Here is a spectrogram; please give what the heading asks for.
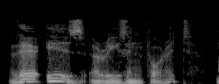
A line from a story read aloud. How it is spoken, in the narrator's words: Moraine said calmly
